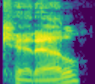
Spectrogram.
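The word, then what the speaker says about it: Querelle: It's called Kell in in in I'll spell it qu u E R Q sorry Q U E R E L L E.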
